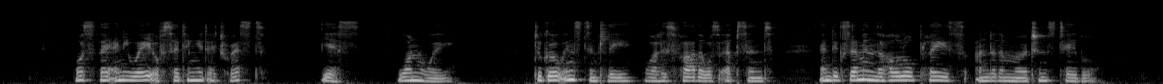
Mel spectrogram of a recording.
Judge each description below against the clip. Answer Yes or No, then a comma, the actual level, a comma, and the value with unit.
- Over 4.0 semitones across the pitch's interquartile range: No, average, 3.1 semitones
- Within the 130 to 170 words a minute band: Yes, average, 150 wpm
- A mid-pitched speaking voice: Yes, medium, 175 Hz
